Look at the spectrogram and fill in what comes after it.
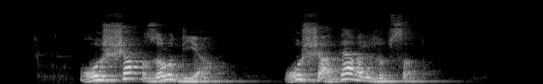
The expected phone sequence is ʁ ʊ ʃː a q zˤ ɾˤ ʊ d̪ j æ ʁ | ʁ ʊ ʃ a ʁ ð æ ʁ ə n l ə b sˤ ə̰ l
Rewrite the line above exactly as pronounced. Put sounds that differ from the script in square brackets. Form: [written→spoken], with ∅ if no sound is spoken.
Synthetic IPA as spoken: ʁ ʊ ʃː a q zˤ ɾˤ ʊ d̪ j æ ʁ | ʁ ʊ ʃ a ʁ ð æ ʁ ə n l ə b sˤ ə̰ l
